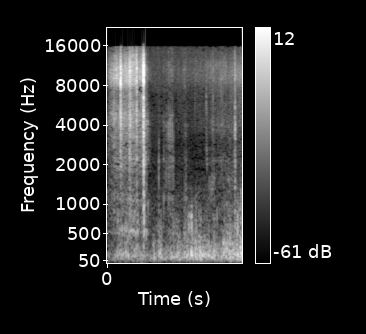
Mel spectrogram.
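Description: Tape measure being retracted: a few quick, sharp clicks in the first half second, then low outdoor background.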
